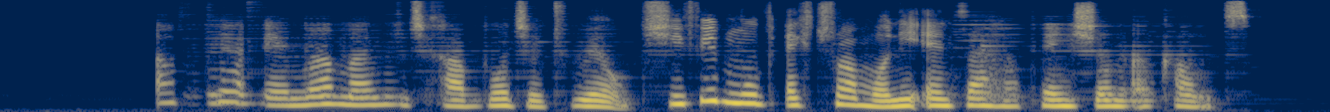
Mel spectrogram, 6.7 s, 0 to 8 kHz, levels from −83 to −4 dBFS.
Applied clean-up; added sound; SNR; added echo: neural mask model DeepFilterNet 3.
